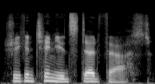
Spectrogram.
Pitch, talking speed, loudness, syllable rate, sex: 135 Hz, 115 wpm, -16 LUFS, 4.2 syllables/s, male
